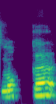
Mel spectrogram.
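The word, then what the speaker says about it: smock: Okay, so first off, I am already wearing my linen smok. This is a 15th century style smok is smok as it's pronounced in 15th century English.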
